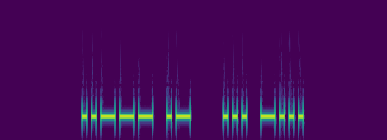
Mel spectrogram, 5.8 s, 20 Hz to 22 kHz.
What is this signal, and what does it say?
Morse code, heard as a keyed tone, about 17 wpm, 700 Hz. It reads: 2A SB
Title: Field Day Exchanges - 17wpm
